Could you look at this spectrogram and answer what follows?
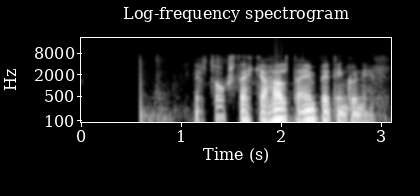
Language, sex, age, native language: Icelandic, male, 50-59, Icelandic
